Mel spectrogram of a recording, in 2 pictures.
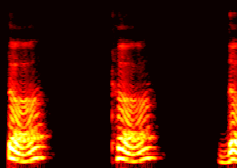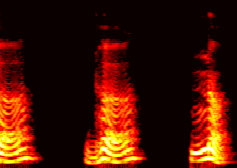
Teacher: न म्हणताना पण जीभ कुठे गेली आहे? दाताला गेली आहे. · ही व्यंजन उच्चारताना काय झालं आपली जीभ दाताला टेकते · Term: दंतव्य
